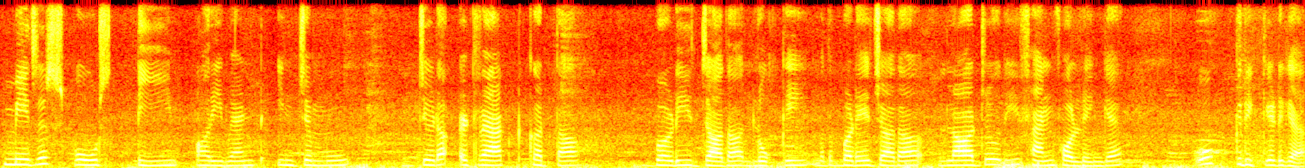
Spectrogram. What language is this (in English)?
Dogri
